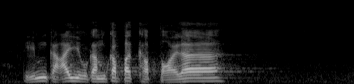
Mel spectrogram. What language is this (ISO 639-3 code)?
yue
